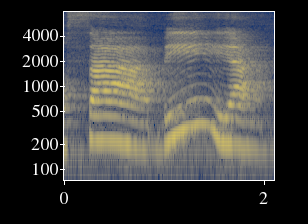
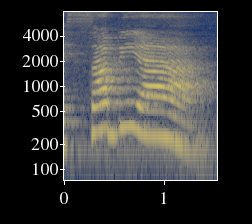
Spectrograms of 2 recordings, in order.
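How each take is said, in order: First: "sabiá" loud, stretched into slow separate syllables. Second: Said in the usual way. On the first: Shown as a demonstration. Teacher showing I and A separated, "sabiá" syllable by syllable. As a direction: pull "sabiá" apart beat by beat. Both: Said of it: "a vogal A se separaram".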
